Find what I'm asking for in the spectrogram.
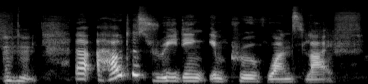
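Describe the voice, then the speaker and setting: An interviewer putting questions to a guest in halting, hesitant phrases. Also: mid-range voice, wildly swooping pitch, fairly bright tone, dry recording. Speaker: radio interviewer.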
